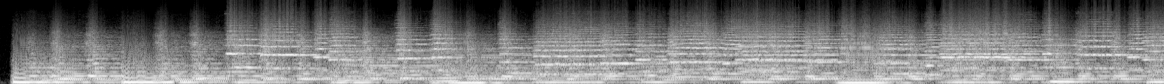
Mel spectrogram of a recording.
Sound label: ballet; fortnite emotes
